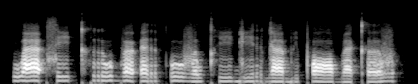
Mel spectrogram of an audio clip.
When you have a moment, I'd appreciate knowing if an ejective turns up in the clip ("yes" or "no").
yes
